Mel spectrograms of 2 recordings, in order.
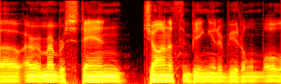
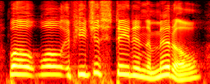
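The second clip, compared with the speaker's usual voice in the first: high, pushy reporter voice, louder; mocking reporter voice; 12 semitones higher, 5 dB louder than usual. Scott Oak grilling Redden on camera, in a high pushy voice. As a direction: ham up the smug interviewer pressing the player.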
